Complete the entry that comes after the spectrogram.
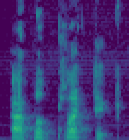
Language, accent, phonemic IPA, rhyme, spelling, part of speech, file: English, US, /ˌæp.əˈplɛk.tɪk/, -ɛktɪk, apoplectic, adjective / noun, En-us-apoplectic.ogg
- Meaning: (adjective) 1. Of or relating to apoplexy 2. Marked by extreme anger or fury 3. Effused with blood; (noun) A person suffering from apoplexy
